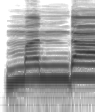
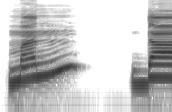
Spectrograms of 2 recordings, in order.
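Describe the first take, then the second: First: Said in the usual way. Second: Manda split as "मं", long pause, "दा"; syllable by syllable. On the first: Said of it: "तो मिलके बन जाएगा". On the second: Shown as a demonstration. Teacher sounds out Manda for learners, syllable by syllable. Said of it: "एक एक अक्षर का उच्चारण करके".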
